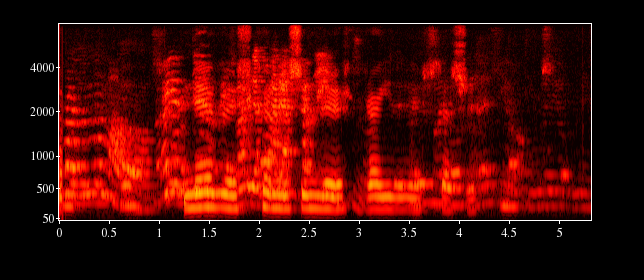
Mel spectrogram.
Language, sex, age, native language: Icelandic, male, 10, Icelandic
